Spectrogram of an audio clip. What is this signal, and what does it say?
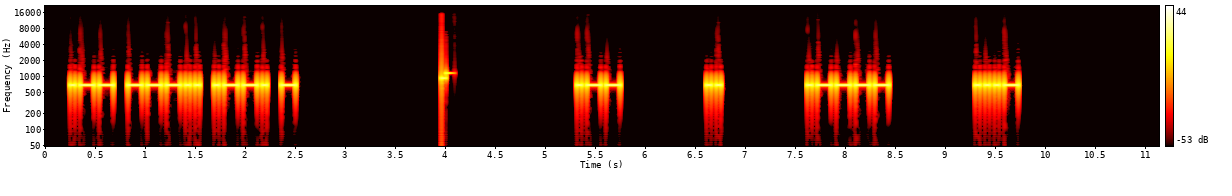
Morse code, heard as a keyed tone, about 25 wpm, spaced as for 13 wpm, 700 Hz. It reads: W8PT WI1V
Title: USA Call Signs - 4 Characters - 6x Character Spacing - 25wpm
